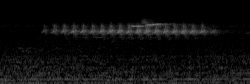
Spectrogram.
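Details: Bald eagle giving a quick series of high, thin, piping notes, about a dozen in under two seconds, slightly stuttering and fading at the end.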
